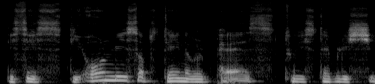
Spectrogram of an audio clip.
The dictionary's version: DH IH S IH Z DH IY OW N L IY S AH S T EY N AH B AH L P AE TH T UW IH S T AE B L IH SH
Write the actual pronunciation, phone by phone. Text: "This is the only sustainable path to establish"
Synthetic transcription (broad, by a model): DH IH S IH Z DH IY OW N L IY S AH S T EY N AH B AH L P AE S T UW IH S T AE B L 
